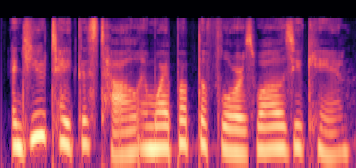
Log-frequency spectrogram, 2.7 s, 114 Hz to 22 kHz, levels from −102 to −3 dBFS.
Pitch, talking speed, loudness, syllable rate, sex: 215 Hz, 335 wpm, -15 LUFS, 6.4 syllables/s, female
